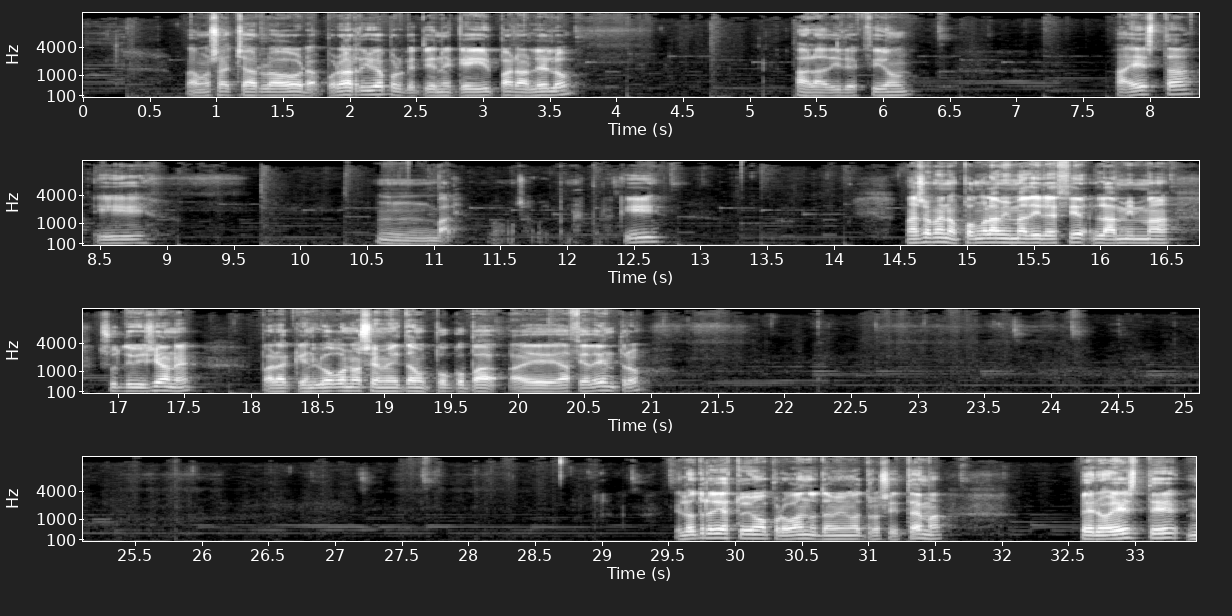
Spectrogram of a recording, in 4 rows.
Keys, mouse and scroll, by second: 8.4-10.1 drag, 11.2-20.0 drag, 20.0-21.2 middle drag, 21.2-26.0 drag, 26.8-33.4 drag.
